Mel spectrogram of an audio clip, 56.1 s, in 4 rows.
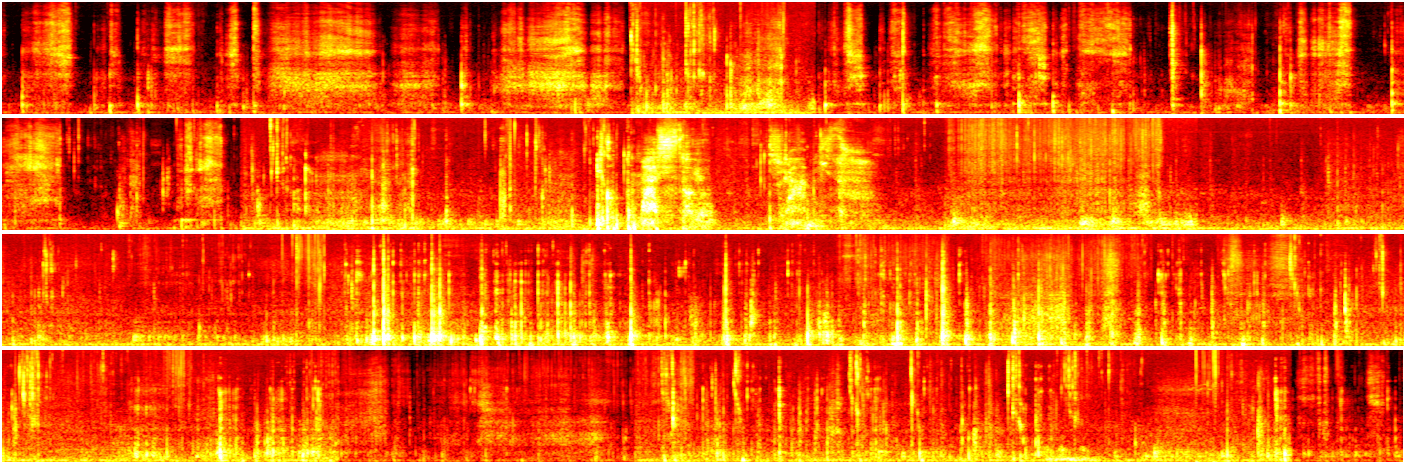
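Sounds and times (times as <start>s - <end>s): wet chewing and mouth smacks: 6.3s - 7.4s, 16.5s - 17.3s, 28.3s - 37.3s, 39.3s - 45.4s, 48.6s - 56.0s.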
